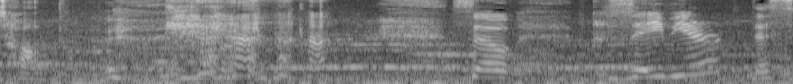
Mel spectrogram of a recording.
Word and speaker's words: Xavier: So Xavier, that's how you say it? Yeah. Xavier was a young boy who's never loved before.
